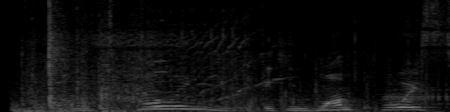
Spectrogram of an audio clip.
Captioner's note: door creaks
